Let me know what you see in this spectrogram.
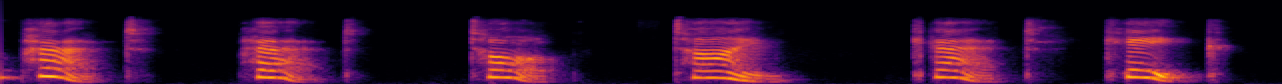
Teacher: they are aspirated at the beginning of a syllable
